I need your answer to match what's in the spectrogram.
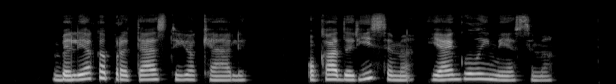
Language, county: Lithuanian, Panevėžys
